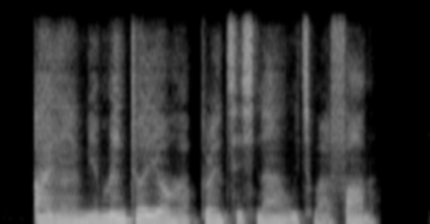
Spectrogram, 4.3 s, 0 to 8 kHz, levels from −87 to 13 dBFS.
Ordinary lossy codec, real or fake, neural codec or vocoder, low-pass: none; fake; codec, 16 kHz, 0.5 kbps, FunCodec, trained on Chinese and English, 25 frames a second; 7.2 kHz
